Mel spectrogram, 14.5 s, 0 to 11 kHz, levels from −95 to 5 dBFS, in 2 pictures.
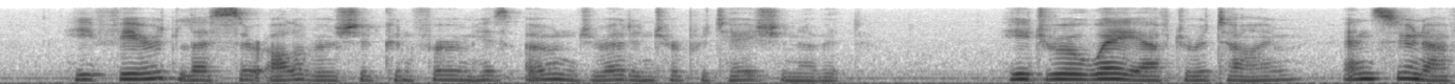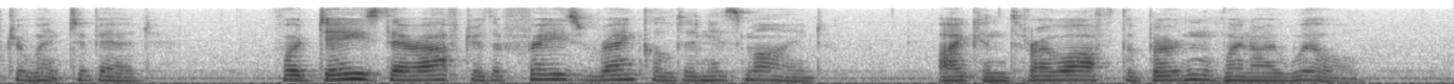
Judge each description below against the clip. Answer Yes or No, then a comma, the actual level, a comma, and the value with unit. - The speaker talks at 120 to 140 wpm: No, average, 175 wpm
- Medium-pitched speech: Yes, medium, 170 Hz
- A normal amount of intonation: Yes, average, 3.5 semitones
